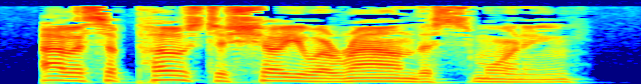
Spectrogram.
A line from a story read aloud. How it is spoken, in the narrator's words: she finally said in the bitter tone of a teacher who hated her job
